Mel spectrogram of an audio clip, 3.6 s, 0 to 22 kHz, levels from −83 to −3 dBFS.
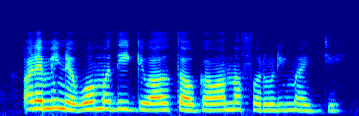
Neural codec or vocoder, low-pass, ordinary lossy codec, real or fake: codec, 16 kHz, 0.3 kbps, FocalCodec; 7.2 kHz; none; fake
